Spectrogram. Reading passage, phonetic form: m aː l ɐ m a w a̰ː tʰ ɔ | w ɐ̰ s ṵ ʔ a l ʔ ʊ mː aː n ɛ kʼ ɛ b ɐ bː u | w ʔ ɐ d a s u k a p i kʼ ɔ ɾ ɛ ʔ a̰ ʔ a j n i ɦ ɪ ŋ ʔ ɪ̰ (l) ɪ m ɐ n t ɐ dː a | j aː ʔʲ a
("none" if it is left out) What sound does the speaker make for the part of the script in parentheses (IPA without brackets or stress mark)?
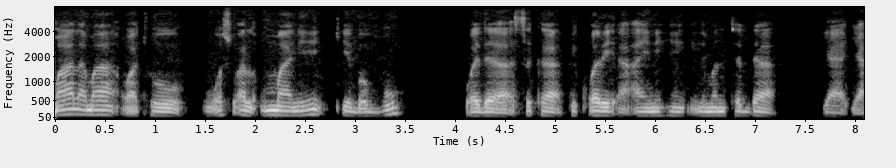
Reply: l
